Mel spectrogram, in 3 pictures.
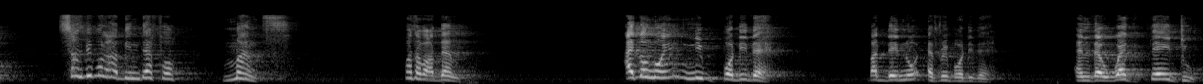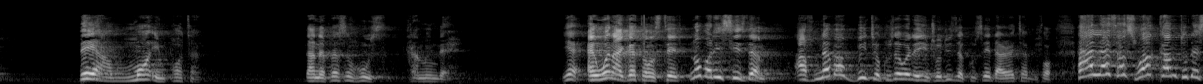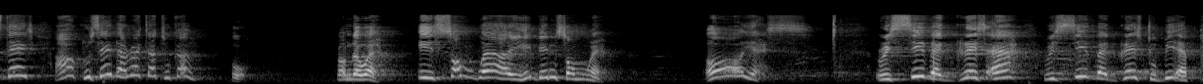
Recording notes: Preached at the Experience Service, First Love Church, Accra.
